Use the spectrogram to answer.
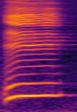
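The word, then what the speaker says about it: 一: The word for one is E in Chinese. E. Can you tell? It's kind of long and no change when you pronounce it.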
